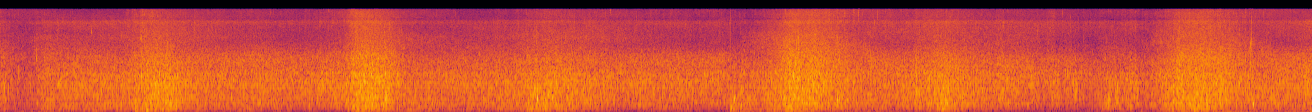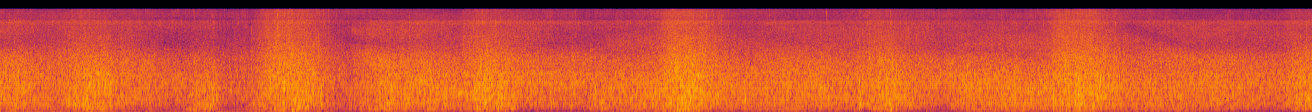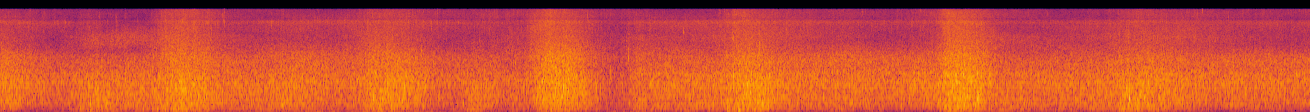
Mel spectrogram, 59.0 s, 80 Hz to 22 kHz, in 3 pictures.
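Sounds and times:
waves breaking on a beach: 0.0 - 59.0.

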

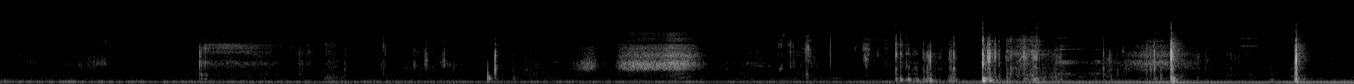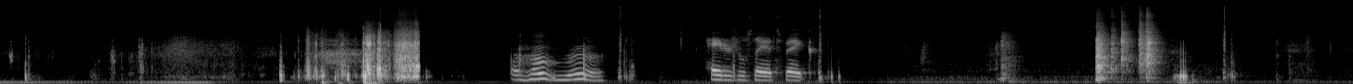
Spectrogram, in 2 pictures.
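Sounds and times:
low steady hum: 0.0 - 27.0
crunching cheese balls: 2.8 - 5.7.

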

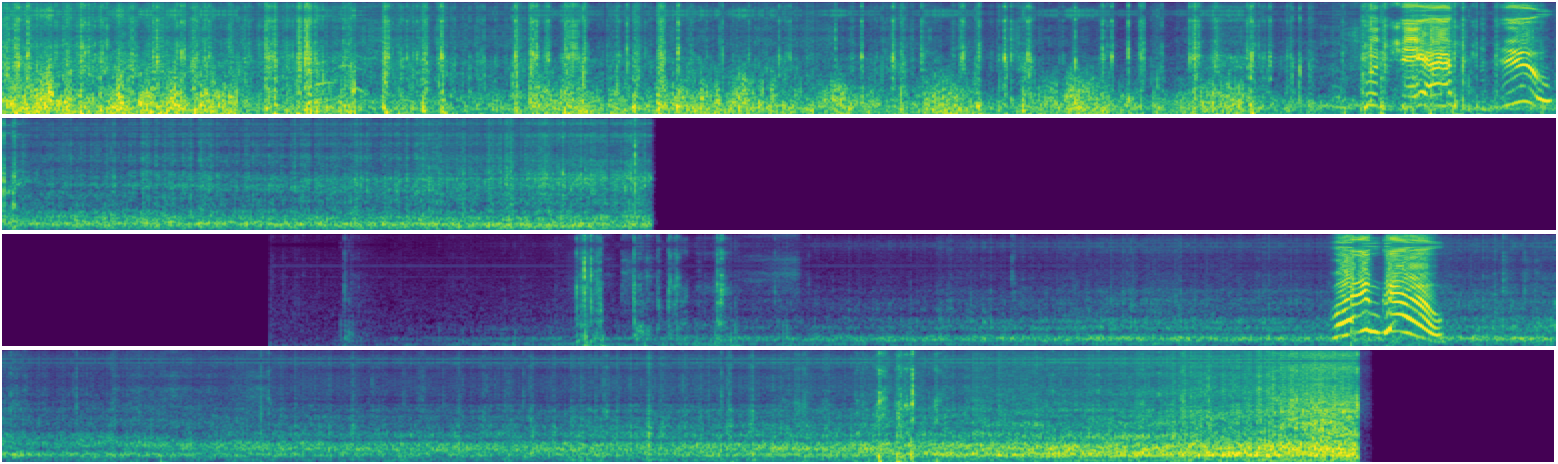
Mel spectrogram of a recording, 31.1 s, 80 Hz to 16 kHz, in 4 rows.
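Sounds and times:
go-kart wheels rolling on asphalt: 0.0 - 11.0, 17.8 - 30.1
child shouting: 6.9 - 7.8, 22.2 - 22.8.

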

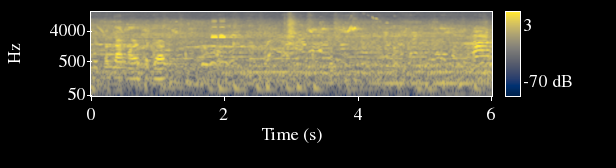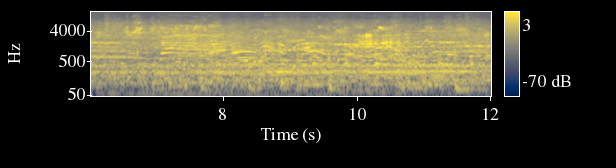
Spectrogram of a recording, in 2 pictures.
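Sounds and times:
faint chatter of voices: 0.0 - 12.0
faint music: 0.0 - 12.0.

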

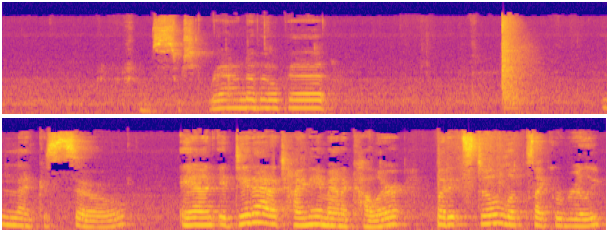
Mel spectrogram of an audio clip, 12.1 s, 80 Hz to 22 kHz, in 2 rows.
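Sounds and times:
sharp knock of hard object: 5.0 - 5.4.

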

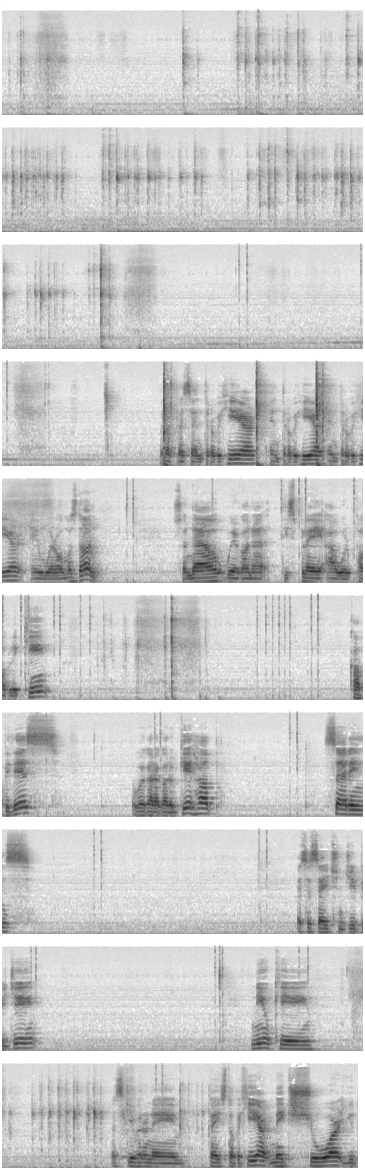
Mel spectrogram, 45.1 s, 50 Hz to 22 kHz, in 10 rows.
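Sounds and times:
typing on computer keyboard: 2.3 - 10.5, 22.5 - 24.8, 25.8 - 26.6, 41.0 - 43.2
mouse and keyboard clicks: 25.7 - 26.6.

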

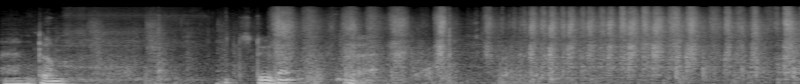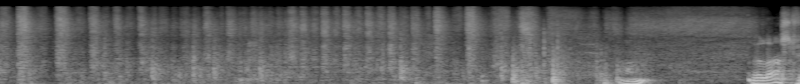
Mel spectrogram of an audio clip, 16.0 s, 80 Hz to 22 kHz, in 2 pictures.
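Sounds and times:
bristle brush scrubbing paint on wood: 2.7 - 16.0.

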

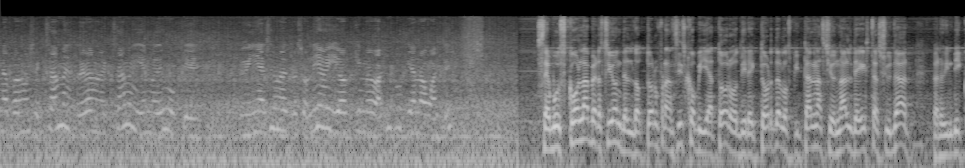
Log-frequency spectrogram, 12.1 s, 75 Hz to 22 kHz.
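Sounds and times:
woman speaking: 0.0 - 6.0
loud steady low hum: 0.0 - 12.0.

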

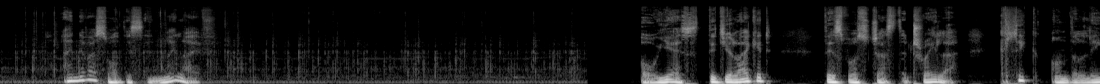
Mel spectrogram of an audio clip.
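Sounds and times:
cloves crackling and popping: 0.0 - 5.9.

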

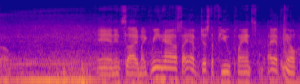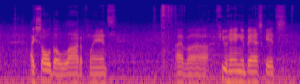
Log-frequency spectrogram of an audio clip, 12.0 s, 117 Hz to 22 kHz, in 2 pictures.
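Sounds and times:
low engine-like hum: 0.0 - 12.0.

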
